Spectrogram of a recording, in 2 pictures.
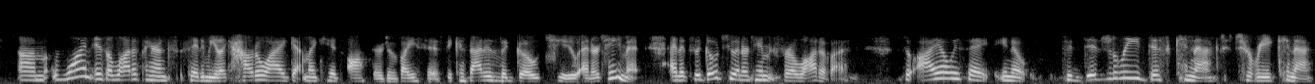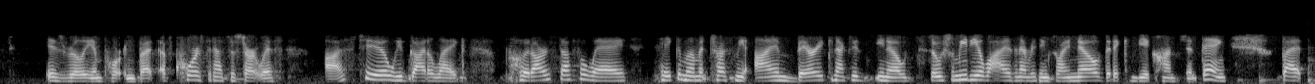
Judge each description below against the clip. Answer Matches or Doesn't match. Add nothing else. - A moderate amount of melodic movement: Matches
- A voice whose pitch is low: Doesn't match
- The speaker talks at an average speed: Doesn't match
